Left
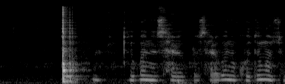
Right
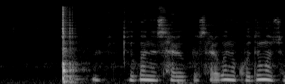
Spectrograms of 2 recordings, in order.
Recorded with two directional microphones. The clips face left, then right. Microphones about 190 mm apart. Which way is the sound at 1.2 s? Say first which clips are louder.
Right 7 dB; 50° right (ahead or behind).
